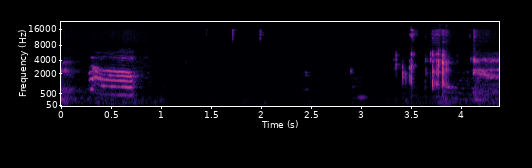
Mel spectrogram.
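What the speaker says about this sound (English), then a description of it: "Okay, what's my kitty's name? Velvet." A cat named Velvet meows, a short clear call up close followed by quiet clicks and then a burst of chattering, chewing-like mouth sounds and another brief vocal cry, all in a quiet room without talk.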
